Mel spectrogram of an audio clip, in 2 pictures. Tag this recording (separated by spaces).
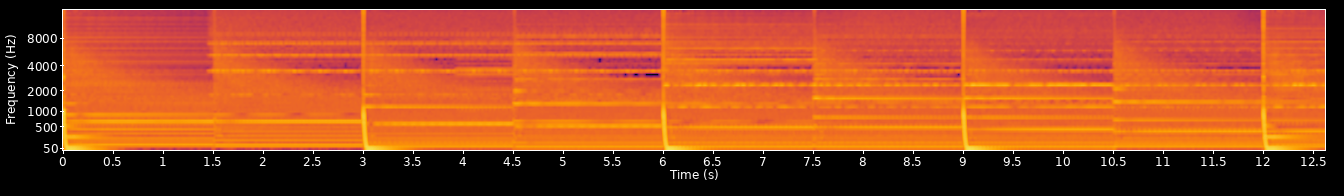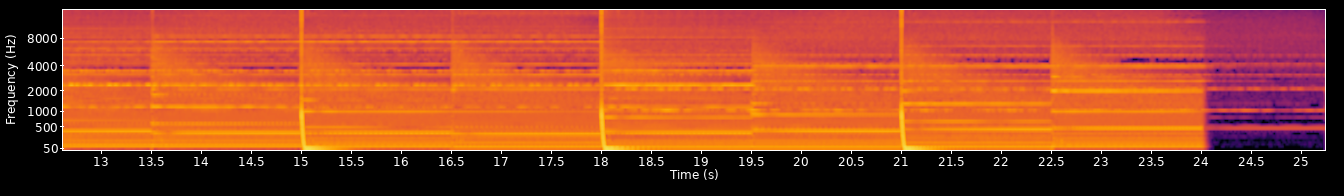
Creepy Horror Old piano Scary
